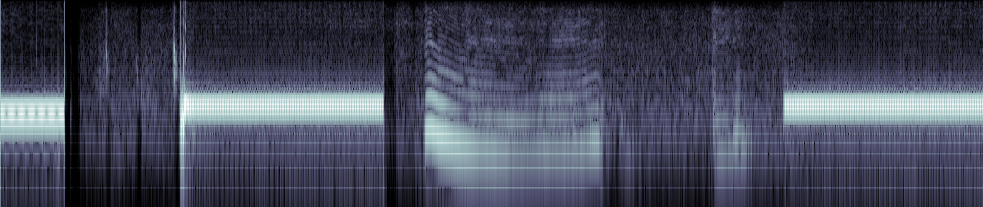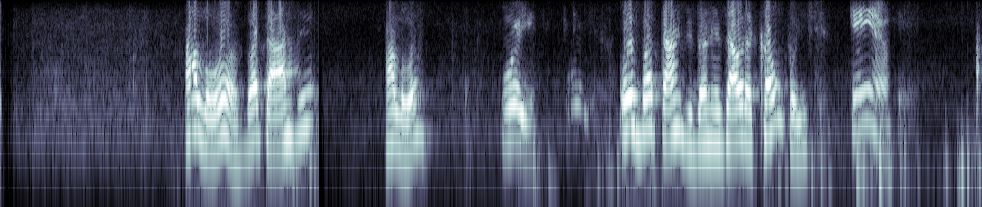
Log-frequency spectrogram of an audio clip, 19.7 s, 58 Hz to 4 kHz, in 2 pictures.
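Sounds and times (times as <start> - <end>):
telephone tones during call transfer: 0.0 - 0.7, 1.8 - 3.9, 7.8 - 9.9
wavering voice-like passage: 4.2 - 6.2, 7.1 - 7.6
speech: 11.7 - 13.0, 13.7 - 14.2, 14.8 - 15.3, 16.0 - 18.9.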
